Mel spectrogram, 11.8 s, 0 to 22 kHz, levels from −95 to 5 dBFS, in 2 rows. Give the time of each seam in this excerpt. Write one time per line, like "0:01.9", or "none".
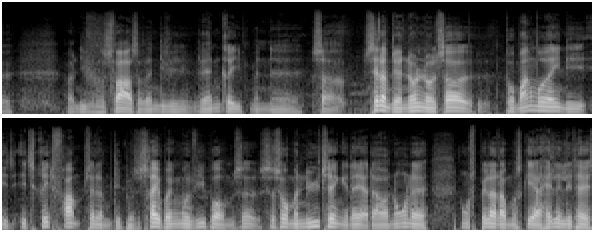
0:03.0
